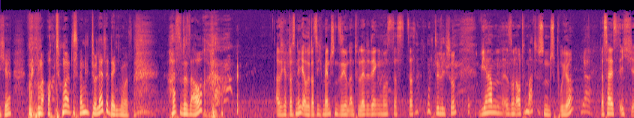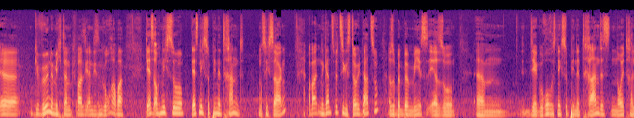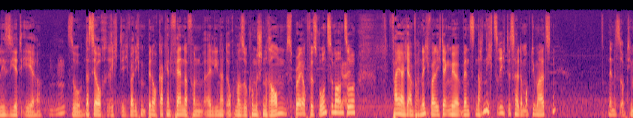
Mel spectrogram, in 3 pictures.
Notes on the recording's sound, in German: Zum Abschluss gibt es eine exklusive Aufnahme aus dem Zug in Richtung Berlin, wo wir mit zwei brandheißen Gästen aufgenommen haben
